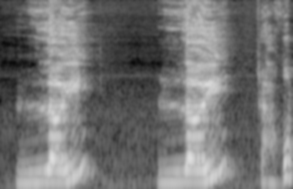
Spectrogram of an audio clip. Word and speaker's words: lấy: 여러분 이거 러이 아니고요. 어가 짧고 y에 강세가 들어가서 레이라고 발음하셔야 돼요.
